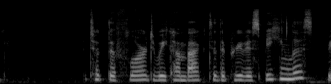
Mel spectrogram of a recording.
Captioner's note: speaking French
